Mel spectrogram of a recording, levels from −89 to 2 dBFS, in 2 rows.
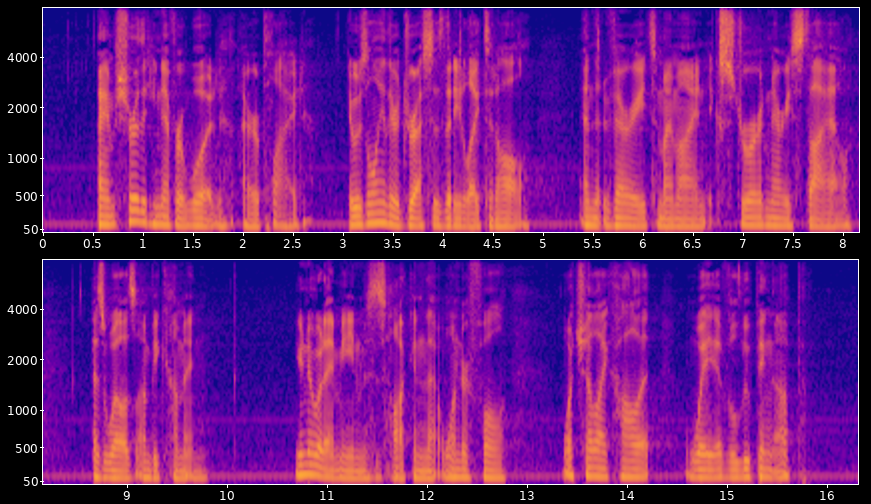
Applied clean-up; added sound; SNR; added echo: none; none; none; none.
